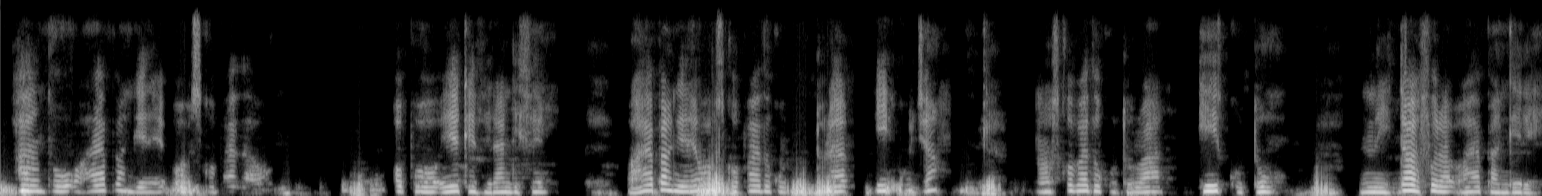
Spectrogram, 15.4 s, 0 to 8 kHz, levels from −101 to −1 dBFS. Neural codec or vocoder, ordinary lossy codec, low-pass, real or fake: vocoder, 22.05 kHz, 80 mel bands, WaveNeXt; Opus, 64 kbps; 7.2 kHz; fake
